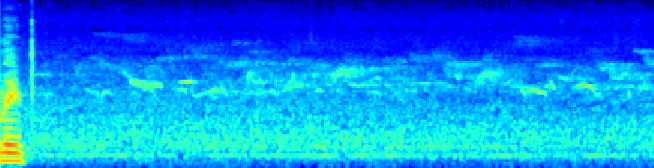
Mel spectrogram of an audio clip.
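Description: Low steady outdoor background hiss with a few faint, distant bird chirps.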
